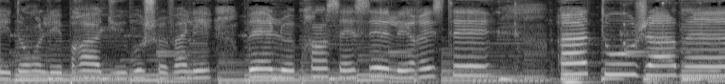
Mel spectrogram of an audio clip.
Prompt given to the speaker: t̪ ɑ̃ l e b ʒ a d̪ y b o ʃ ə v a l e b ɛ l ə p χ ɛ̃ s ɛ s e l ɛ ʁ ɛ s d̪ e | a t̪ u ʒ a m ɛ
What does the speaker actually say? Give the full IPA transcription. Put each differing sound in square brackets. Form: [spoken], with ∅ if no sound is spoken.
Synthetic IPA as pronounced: [d̪] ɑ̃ l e b [ʁ] a d̪ y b o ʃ ə v a l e b ɛ l ə p χ ɛ̃ s ɛ s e l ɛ ʁ ɛ s [t̪] e | a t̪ u ʒ a m ɛ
